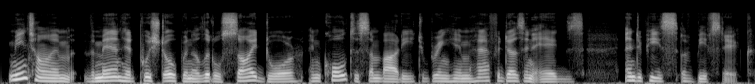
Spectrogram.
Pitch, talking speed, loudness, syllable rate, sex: 150 Hz, 205 wpm, -17 LUFS, 5.4 syllables/s, female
